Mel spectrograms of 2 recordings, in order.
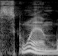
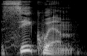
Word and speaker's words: Sequim: It's near the town of Squim, which, from the way it's spelled, looks like it should be pronounced Sequim, but it's Squim.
